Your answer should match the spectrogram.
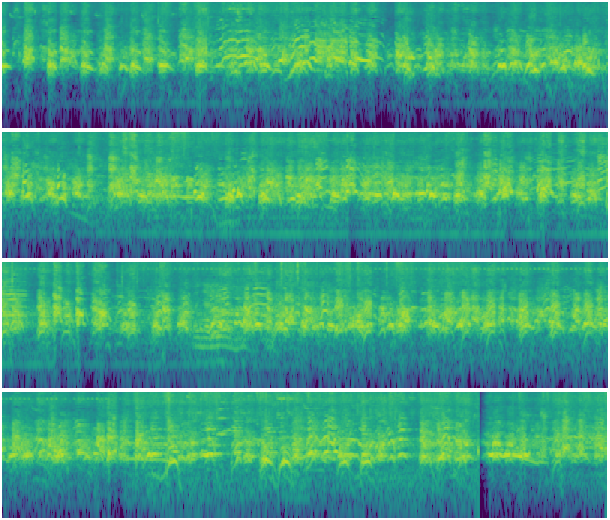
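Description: Many leashed hunting dogs whining and yipping all at once, a steady overlapping din with no pause: the pack is excited and straining to be let loose for the wild boar chase.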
